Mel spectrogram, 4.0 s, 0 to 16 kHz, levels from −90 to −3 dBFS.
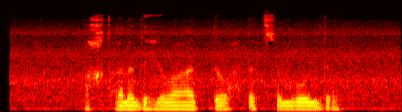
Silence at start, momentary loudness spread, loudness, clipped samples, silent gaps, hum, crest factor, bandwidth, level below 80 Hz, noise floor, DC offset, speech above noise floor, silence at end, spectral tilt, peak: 0.1 s; 24 LU; -29 LUFS; under 0.1%; none; none; 16 dB; 9.8 kHz; -66 dBFS; -51 dBFS; under 0.1%; 23 dB; 0.05 s; -7 dB/octave; -14 dBFS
